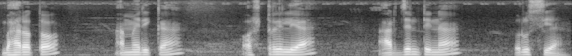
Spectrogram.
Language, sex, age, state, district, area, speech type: Odia, male, 18-30, Odisha, Kendrapara, urban, spontaneous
